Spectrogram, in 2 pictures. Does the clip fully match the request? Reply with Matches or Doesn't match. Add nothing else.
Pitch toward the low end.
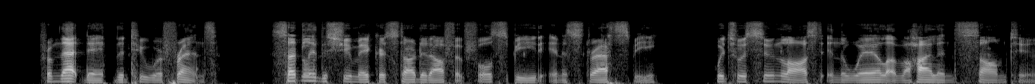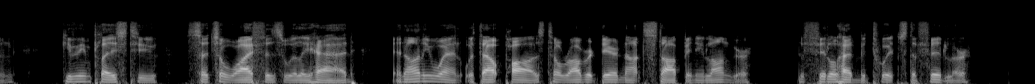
Matches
